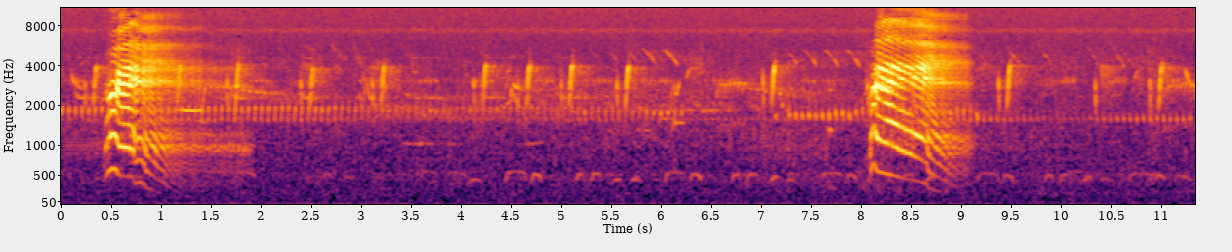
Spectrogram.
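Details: Grey Go-away-bird, a species usually in small groups perching conspicuously on trees and bushes: two loud, nasal, harmonic-rich calls that slide downward in pitch, about seven seconds apart, over steady thin high chirping from other birds.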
